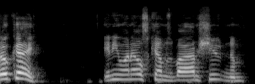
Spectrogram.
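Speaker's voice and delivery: neighbor's threat. Retold or imitated. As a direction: play the big neighbor cheerfully promising to shoot. Neighbor voiced in retold story.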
